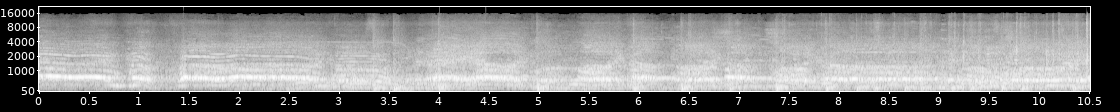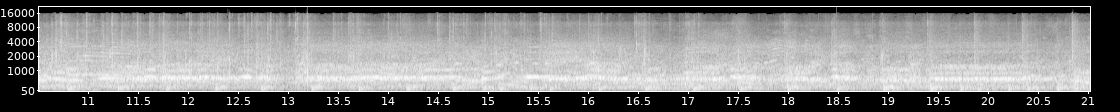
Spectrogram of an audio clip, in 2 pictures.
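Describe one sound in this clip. A large stadium crowd sings and chants loudly in unison.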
